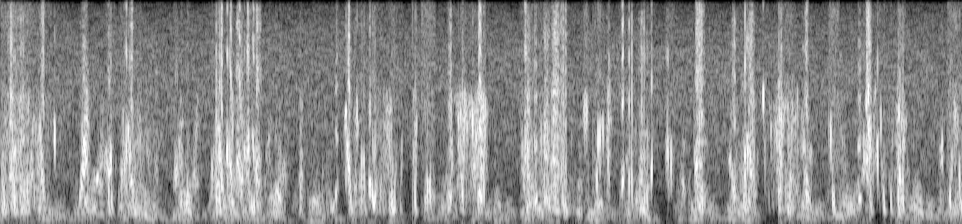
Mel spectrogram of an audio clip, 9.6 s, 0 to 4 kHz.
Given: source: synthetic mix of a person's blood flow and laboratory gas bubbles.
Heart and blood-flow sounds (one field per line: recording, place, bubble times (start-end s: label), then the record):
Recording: Doppler ultrasound of blood flow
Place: precordium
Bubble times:
0.00-0.58 s: bubbles
0.78-0.88 s: bubbles
1.02-1.58 s: bubbles
1.73-1.91 s: bubbles
2.08-2.64 s: bubbles
2.98-3.04 s: bubbles
3.10-3.39 s: bubbles
3.42-4.04 s: bubbles
4.12-4.35 s: bubbles
4.46-4.89 s: bubbles
5.20-5.75 s: bubbles
5.82-5.89 s: bubbles
5.92-6.12 s: bubbles
6.19-6.56 s: bubbles
6.65-6.75 s: bubbles
6.93-7.09 s: bubbles
7.27-8.12 s: bubbles
8.27-8.39 s: bubbles
8.56-9.09 s: bubbles
9.37-9.63 s: bubbles
From the record:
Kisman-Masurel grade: 343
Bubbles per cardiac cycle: rolling drumbeat, 9 or more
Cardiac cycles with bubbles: 100%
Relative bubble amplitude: loud (0.450 to 0.775)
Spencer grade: 3 (all of the cardiac periods contain showers or single bubble signals, but not dominating or overriding the cardiac motion signals)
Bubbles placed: anywhere in the cardiac cycle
